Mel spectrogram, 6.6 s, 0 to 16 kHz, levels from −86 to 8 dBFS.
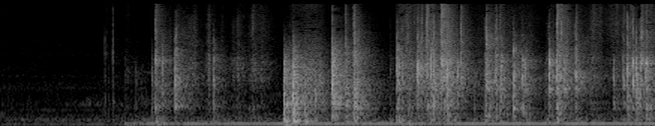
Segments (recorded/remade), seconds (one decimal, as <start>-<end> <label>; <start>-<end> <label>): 0.0-6.6 recorded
